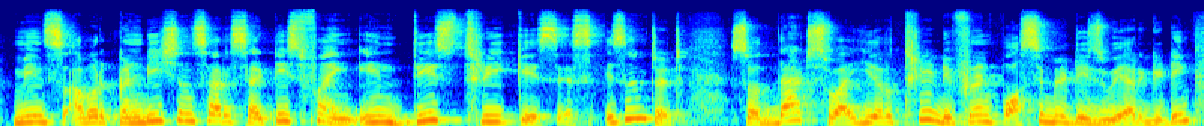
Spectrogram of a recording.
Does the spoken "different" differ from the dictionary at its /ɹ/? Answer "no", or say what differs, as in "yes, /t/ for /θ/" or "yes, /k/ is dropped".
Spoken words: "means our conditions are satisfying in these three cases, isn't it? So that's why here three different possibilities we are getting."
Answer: no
